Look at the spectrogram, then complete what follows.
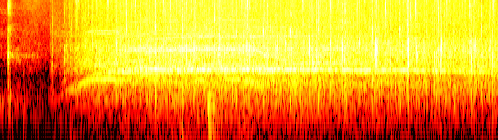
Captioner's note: cheers and applause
